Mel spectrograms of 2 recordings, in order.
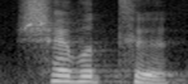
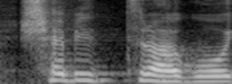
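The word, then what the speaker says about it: שבות: 왜냐하면 공경이라는 이 단어는 쉐부트 혹은 쉐비트라고 읽는 단어인데요.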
